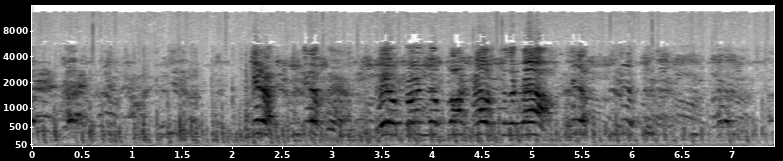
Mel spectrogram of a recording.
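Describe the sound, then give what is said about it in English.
Several outlaws' horses gallop off together to attack a fort, a dense, rapid drumming of hoofbeats that stays loud throughout, with voices shouting over the commotion. “Slater! Bowman! Get on your horses. The way's clear. We can attack the fort.”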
